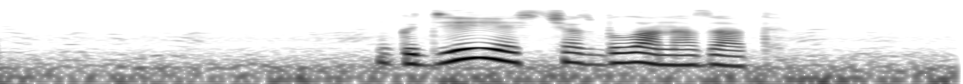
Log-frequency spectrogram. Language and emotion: Russian, neutral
